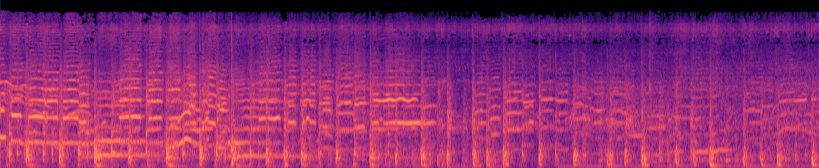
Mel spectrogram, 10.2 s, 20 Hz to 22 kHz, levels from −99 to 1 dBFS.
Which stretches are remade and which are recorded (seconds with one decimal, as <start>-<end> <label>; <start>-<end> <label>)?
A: 0.0-1.9 recorded; 1.9-2.6 remade; 2.6-10.2 recorded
